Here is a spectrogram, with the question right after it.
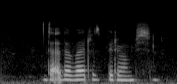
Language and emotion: Russian, neutral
